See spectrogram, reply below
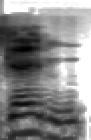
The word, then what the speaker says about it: Gaten: Gatlin. – It's hard to pronounce. let's see. It is. – He's Gaten Matarazzo.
